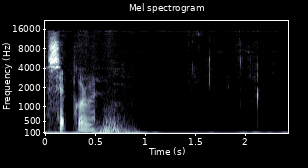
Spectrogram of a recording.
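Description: A man's voice for about a second, then a few faint computer mouse clicks near the end.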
